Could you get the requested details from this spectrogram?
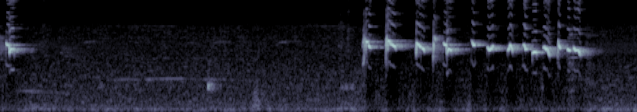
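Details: A sooty-headed bulbul from Mount Slamet gives a lively song. One short note opens, quiet follows, then a rapid run of about a dozen bubbling whistled notes slowly falls in pitch.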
